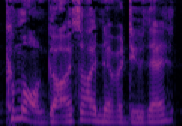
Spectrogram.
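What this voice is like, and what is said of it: Put-on Australian accent. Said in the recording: “I made him Australian”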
